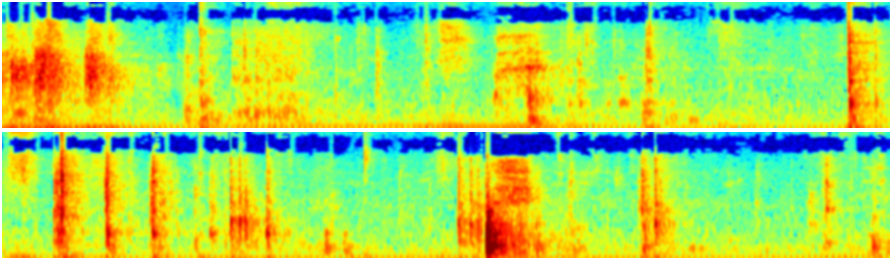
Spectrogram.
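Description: Playing cards slap onto a wooden table.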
